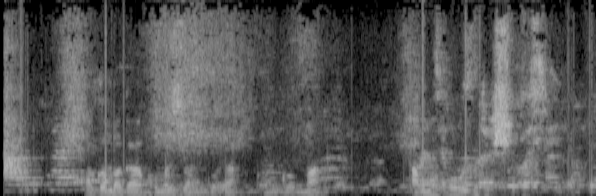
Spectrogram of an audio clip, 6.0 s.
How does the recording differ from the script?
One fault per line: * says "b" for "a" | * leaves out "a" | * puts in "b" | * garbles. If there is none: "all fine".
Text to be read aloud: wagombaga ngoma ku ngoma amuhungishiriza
* says "kumuzungura" for "ngoma"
